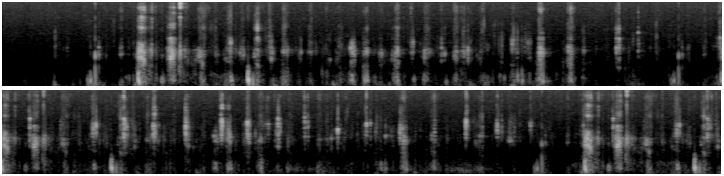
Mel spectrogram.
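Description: Chewing and crunching a raw bell pepper: many crisp, wet crunches and snaps in an uneven rhythm, with a few brief pauses, alone and without voices.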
